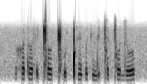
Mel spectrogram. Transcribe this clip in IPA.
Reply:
xʌtɤsḛǁɤ ǁʰṵǃʰẽʔʊ t͡ʃẽdḛǀɛǀo d͡zʊ

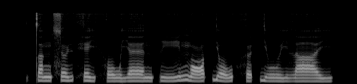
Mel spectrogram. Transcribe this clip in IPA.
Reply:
t̪ɐ˨ŋsɵ˨˧ɥhe˨˩j ho˨w jɛː˨npiː˨˥ n̪ɔː˨˥t̚jo˨˥w hɵ˨˥t̚juː˨jlaː˧j

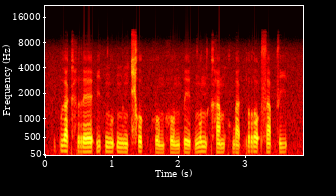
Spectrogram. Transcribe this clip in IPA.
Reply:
pɯ˥˩a̯kʰrɛː˦˥ ʔi˥˩t̚ ŋu˦˥ʔŋɯ˧ŋt͡ɕʰo˥˩k̚ pʰo˩˦mho˩˦npeː˨˩t̚ ŋo˥˩n kʰa˦˥m kʰwa˨˩k̚prɔ˥˩ʔsa˦˥p̚si˦˥t̚

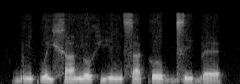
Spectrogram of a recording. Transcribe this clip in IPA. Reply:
bʊnkʷɛjxa noxjinsa kobd͡zibɛ

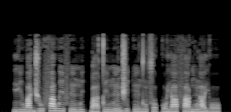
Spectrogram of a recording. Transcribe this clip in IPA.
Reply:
ji˨wa˧d͡ʒu˧ fa˦wi˧ fĩ˧mi˨k͡pa˨ ti˧mĩ˦d͡ʒi˦˨kĩ˨ dũ˨˦so˦˨ko˨˦ja˦ fa˦ɡũ˦˨ɾa˨jo˧

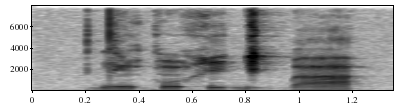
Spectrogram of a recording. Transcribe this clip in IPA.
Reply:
dĩ˧kũ˧hi˦ɡi˦˨ ɡ͡ba˨˦

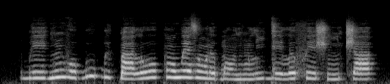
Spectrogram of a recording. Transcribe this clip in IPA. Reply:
beː˨ɡũ˧vo˨ ɓu˦ ɓɨ˨k͡pa˨loː˦kɔ̃˦ wɛ˦zɔ̃˧ɾə˨ ɓɔ̃˨ɡũ˨ li˧ɡe˨ lə˦fe˧ʃĩ˨˦ t͡ʃa˦

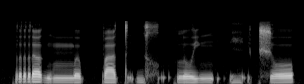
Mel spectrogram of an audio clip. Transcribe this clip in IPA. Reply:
rɐɡmːɵpːatḭɡ xṵluj ŋḭɦḭt͡ʃo

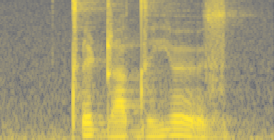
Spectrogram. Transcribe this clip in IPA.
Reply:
tʼɪɖadɪ jøz

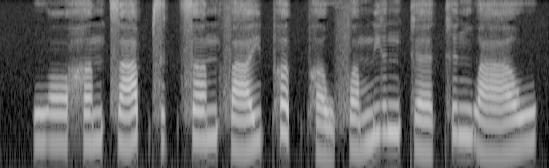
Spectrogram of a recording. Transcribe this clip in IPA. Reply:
wɔː˨hɐ˨˧nt͡saː˨˥p̚sɪ˨k̚ sɐ˨˧n faː˨˥jpʰɐ˥t̚pʰɐ˨˩w fɐ˨˥mjɪ˥ŋ kɛː˨kʰɪ˥ŋwaː˨˥w

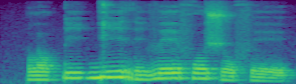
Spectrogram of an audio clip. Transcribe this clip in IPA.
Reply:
lɔ˨k͡piː˦ ɡ͡biː˦ri˨βeː˦ fo˦ʃo˨ feː˨

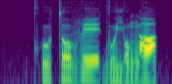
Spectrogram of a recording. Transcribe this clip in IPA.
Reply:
kʰu˦to˦ veː˨ɡu˦jo˦ŋa˦

